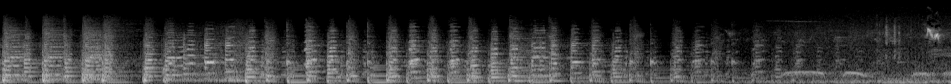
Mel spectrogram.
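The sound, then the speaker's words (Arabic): A busy chorus of birds calls continuously, full of rapid clucking and chirping notes, with a few softer coo-like calls near the end. “ما أجمل هذه الطيور.”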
